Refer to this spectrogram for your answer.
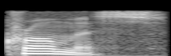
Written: chromous

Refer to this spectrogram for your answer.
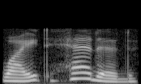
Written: white-headed

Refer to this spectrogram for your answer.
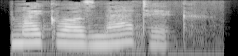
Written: microsmatic

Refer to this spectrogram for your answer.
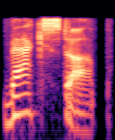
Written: backstop

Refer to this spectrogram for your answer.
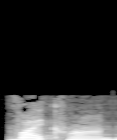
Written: Vycron

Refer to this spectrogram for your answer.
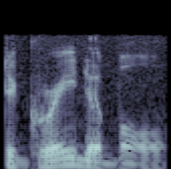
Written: degradable

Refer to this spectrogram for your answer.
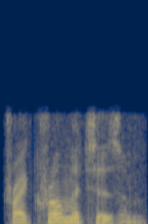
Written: trichromatism

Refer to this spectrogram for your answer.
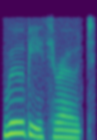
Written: rubythroat

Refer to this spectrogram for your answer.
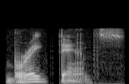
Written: break-dance

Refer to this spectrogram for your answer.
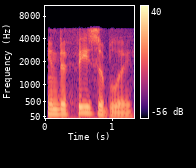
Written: indefeasibly

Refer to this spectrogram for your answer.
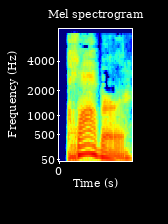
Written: clobbered

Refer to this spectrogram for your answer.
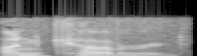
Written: uncovered

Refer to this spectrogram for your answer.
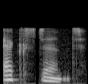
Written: extant

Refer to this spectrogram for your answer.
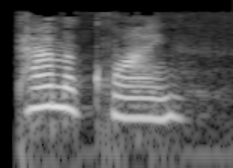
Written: pamaquine

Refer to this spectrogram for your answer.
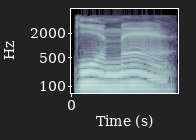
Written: Guillemin

